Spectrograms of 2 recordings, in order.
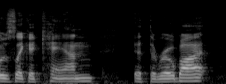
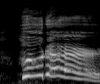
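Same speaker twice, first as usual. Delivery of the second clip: shrill, very high, very loud angry yell; 9 dB louder than usual. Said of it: "[name] yells kind of like angrily".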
